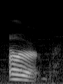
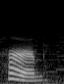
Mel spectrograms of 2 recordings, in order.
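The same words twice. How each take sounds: First: The word starts with no h sound. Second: The word starts with a clear h sound. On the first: This is how American speakers say it. "but Americans say herb" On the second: This is how British speakers say it. "it's the Brits who play who say herb"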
